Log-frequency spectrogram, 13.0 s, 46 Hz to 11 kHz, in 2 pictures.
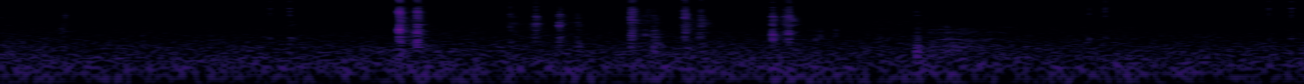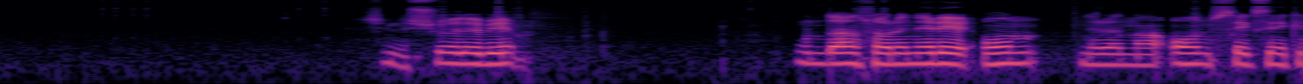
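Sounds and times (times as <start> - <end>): mouse and keyboard clicks: 6.3 - 8.3.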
